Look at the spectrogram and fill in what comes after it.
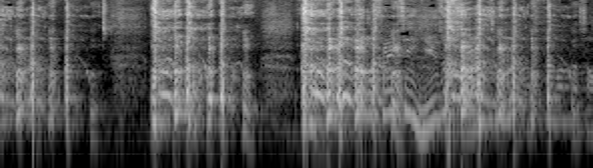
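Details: Three bouts of rapid, repeated coughs with wheezy, whistling tones between them; asthma cough.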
